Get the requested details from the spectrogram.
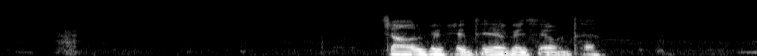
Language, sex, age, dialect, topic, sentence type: Chhattisgarhi, male, 25-30, Western/Budati/Khatahi, agriculture, question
